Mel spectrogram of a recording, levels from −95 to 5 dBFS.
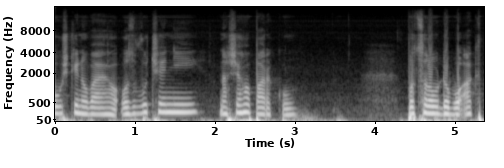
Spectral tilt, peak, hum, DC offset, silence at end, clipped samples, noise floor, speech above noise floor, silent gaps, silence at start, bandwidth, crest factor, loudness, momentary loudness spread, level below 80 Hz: -9 dB/octave; 0 dBFS; none; under 0.1%; 0 s; 0.3%; -46 dBFS; 34 dB; none; 0 s; 10 kHz; 12 dB; -15 LUFS; 9 LU; -20 dBFS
